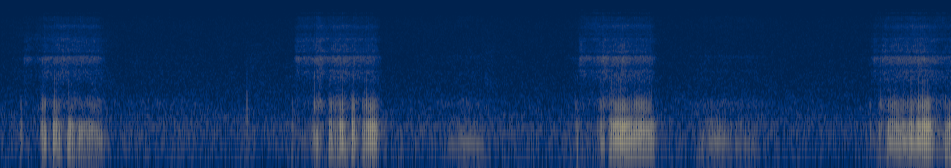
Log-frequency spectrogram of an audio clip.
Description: Rosco The Labrador Dog Snoring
